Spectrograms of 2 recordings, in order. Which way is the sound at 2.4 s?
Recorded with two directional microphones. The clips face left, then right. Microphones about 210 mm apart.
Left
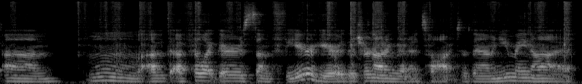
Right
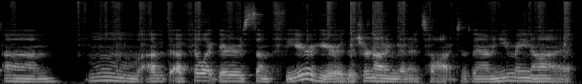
50° right (ahead or behind).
